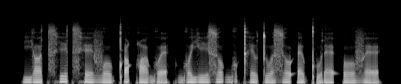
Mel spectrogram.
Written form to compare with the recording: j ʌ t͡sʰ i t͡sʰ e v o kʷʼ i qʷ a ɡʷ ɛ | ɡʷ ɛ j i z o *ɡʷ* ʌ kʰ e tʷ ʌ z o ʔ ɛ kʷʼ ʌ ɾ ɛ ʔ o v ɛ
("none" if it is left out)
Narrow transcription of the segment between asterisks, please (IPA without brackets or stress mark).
ɡʷ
